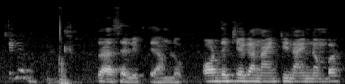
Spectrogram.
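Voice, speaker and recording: Talking fast in a medium-pitched voice, a man runs a live chemistry lesson, repeatedly asking students to respond and making sure they keep up with frequent "theek hai"s. The highs are cut off and there's slight background noise.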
